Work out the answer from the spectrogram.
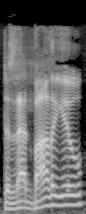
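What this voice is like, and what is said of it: Imitates another person's voice. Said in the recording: “That's my Larry King impression.”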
